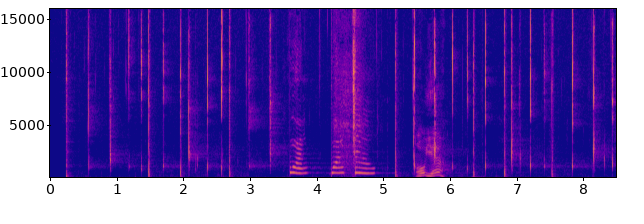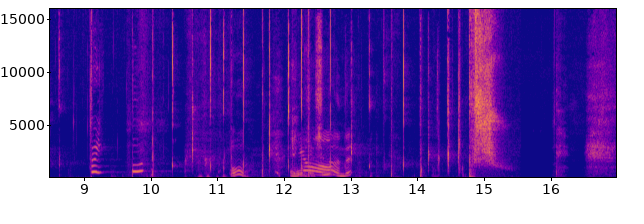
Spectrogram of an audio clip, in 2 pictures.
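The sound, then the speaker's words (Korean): Beatboxing by Jooheon of MONSTA X in a cute, playful version: quick, sharp mouth clicks and pops in a loose rhythm, mixed with playful hummed and warbling vocal tones. A few short spoken exclamations cut in along the way. “정답은 2번 비트박스였습니다.”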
